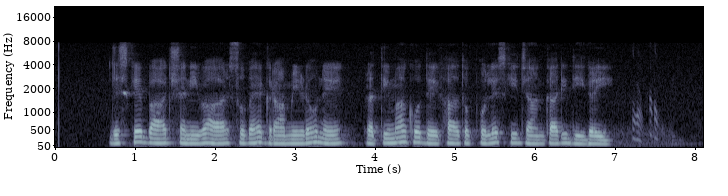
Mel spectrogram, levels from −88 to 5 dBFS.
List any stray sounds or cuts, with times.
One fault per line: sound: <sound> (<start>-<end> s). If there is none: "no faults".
sound: chirp (7.2-7.6 s)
